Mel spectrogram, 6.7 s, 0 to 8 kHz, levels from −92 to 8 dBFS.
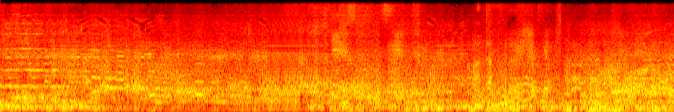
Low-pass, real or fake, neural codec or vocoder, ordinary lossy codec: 7.2 kHz; fake; codec, 16 kHz in and 24 kHz out, 0.6 kbps, FireRedTTS-2 codec; none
